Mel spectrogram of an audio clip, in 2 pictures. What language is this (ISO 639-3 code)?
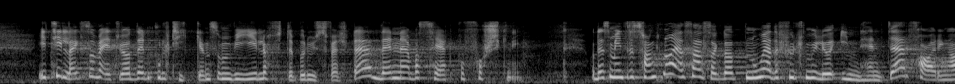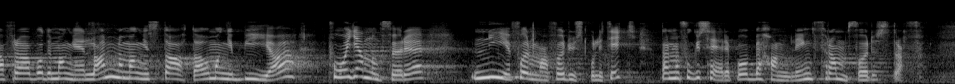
nor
